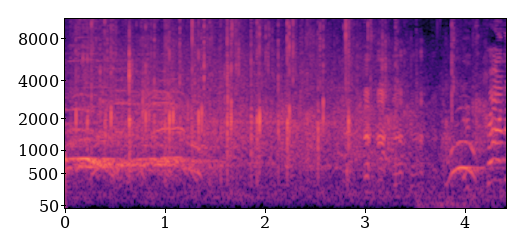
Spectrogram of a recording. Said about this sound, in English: I said, round of applause.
